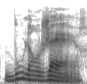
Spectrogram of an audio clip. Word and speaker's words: boulangère: Remember, when you get this E plus this accent grave, you pronounce it like E, really open E sound. Okay, so boulanger, boulanger, and then feminine form, boulangère, boulangère.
